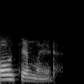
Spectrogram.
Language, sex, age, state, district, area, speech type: Kannada, female, 60+, Karnataka, Mysore, urban, conversation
